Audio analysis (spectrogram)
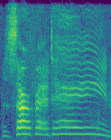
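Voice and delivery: drawn-out, slow mock yell. Quoting the Archer joke to chat, a slow mock yell. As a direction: stretch it like the Archer gag. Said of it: "he just yells it and yells it".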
